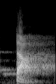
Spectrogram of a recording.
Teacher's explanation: हमारी जीभ जो है वो सीधी रहे और पलट के वापस आ जाए, टा, यानी कि मुड़े उसके बाद नीचे गिर जाए, उसे कहते हैं मूर्धन्य।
